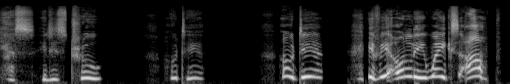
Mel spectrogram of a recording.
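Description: A man doing a shrill, terrified mother. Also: lively intonation, unhurried, a little mellow, no echo, clean studio sound. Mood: frantic. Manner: shrill, breaking into panicked cries. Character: terrified aristocratic mother, frantic for her son.

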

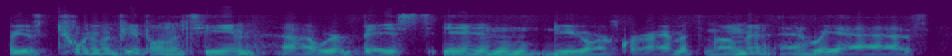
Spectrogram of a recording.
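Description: A low-voiced American man speaks as an interview guest. His delivery stays very even and measured, with hesitant restarts as he explains things. The sound is dull and a bit lo-fi, like a call. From North Carolina, United States. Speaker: guest, fintech company founder. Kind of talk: interview answers, explaining business.

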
